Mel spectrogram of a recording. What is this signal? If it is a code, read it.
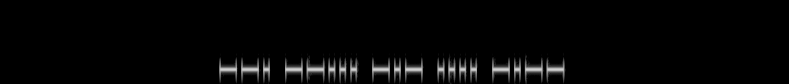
Morse code, heard as a keyed tone, about 22 wpm, 700 Hz. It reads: G7KHY
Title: DXCC-100 Call Signs - 5 Characters - 22wpm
